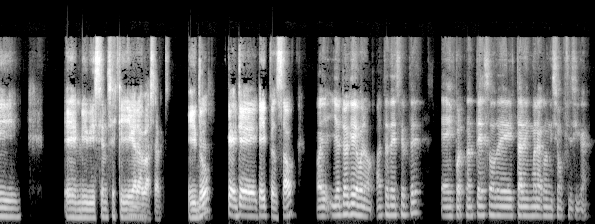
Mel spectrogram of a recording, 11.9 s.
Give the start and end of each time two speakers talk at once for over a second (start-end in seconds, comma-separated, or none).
none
